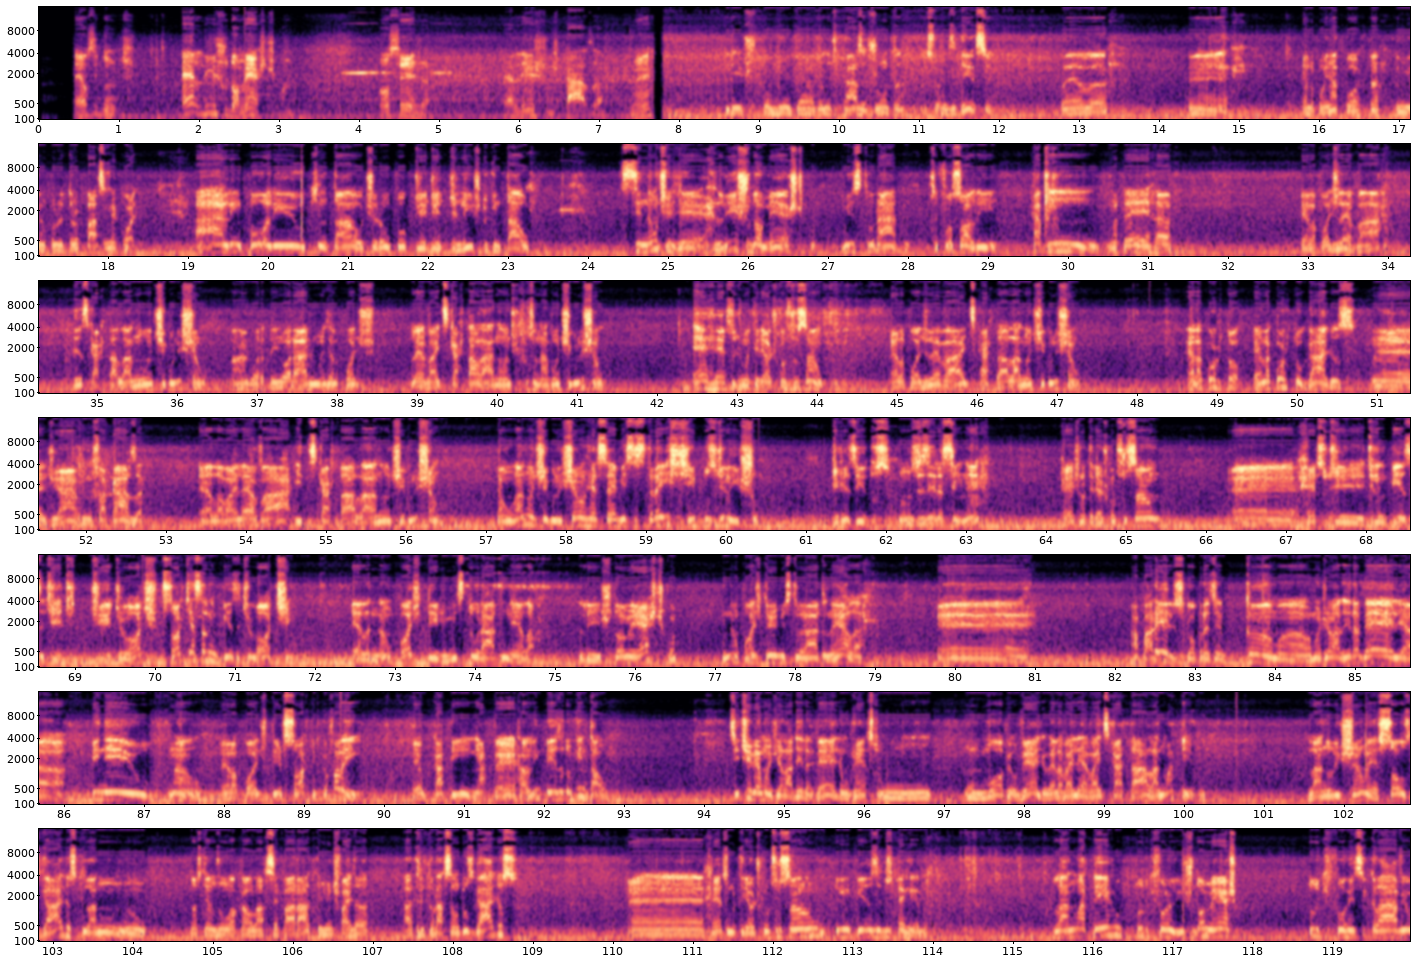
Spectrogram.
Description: Mas os lixos não domésticos ainda podem ser levados para aquela área. No áudio abaixo o secretário municipal do Meio Ambiente, Rodrigo da Oca, explica quais os tipos de lixo ainda podem ser destinados ao antigo lixão:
